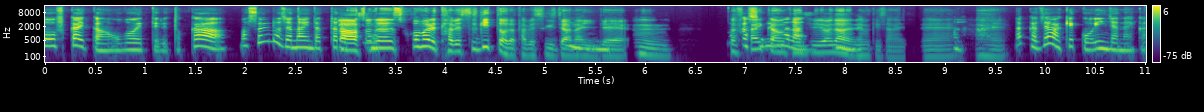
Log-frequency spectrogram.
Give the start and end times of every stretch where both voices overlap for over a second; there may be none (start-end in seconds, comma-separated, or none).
6.8-8.2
